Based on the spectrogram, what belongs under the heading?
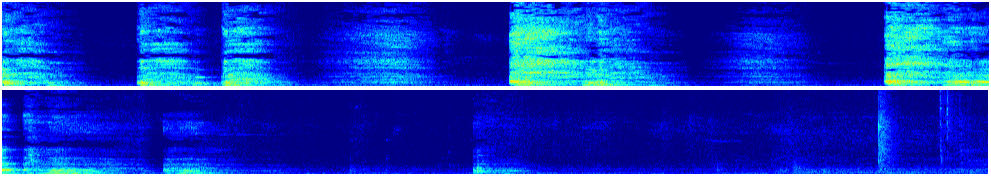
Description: I'm still coughing in the morning, but not so much during the day now.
